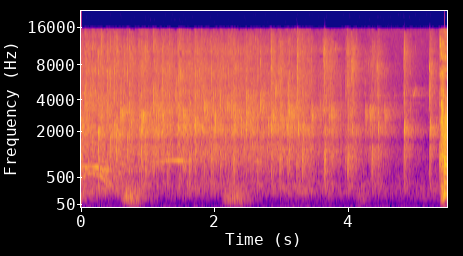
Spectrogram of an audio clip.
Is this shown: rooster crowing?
no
